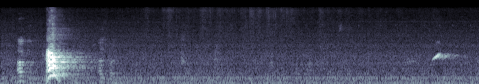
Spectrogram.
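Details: Belgian Malinois named Capitán giving one loud, harsh bark near the start, followed by quiet and a short, high whine-like note at the end.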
